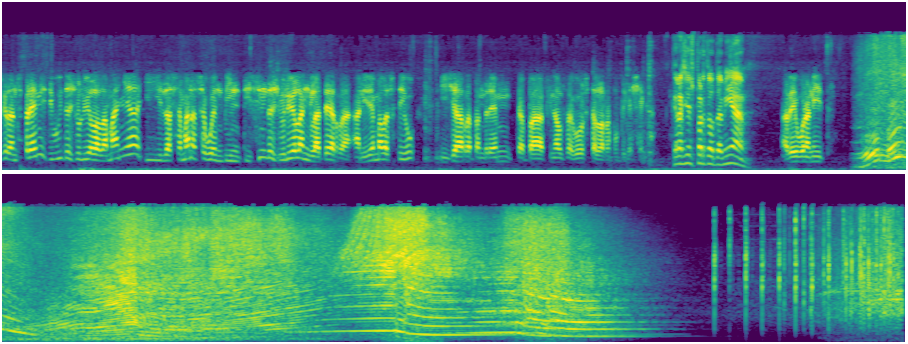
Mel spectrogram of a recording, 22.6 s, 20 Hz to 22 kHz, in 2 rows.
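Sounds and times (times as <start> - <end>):
speech: 0.1 - 11.9
racing motorcycle engines revving hard at a world championship: 10.7 - 19.6.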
